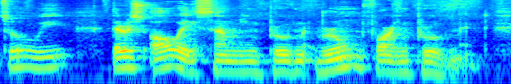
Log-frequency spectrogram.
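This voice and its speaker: At a moderate pace, a man with a Brazilian accent speaks in a dark, mellow tone. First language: Portuguese. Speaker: lean six sigma instructor. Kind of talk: live Q&A teaching session. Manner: repetitive, halting.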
